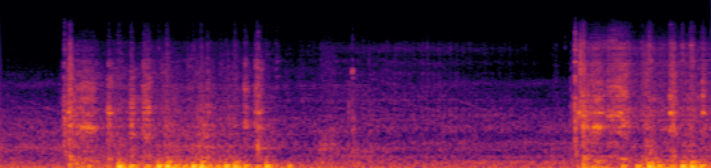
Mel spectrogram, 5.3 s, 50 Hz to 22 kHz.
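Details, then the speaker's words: Honda Civic sat about 10 years, brake cleaner sprayed in intake: two bursts of even cranking, never catches; fuel pump dead and tank likely gummed, inline pump later bought. "so yeah pretty much the the fuel pump is dead the probably the fuel tank is just gummed up with with nastiness"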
